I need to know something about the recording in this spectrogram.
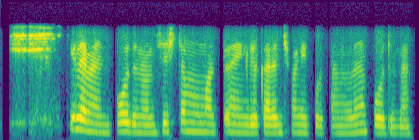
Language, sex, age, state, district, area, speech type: Tamil, female, 30-45, Tamil Nadu, Nilgiris, urban, conversation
